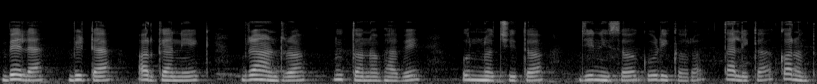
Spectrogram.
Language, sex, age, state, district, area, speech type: Odia, female, 18-30, Odisha, Jajpur, rural, read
